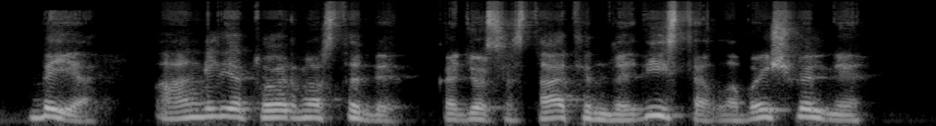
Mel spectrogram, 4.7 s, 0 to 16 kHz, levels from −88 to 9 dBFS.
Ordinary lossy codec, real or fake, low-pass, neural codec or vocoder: Opus, 16 kbps; fake; 14.4 kHz; codec, 44.1 kHz, 7.8 kbps, DAC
